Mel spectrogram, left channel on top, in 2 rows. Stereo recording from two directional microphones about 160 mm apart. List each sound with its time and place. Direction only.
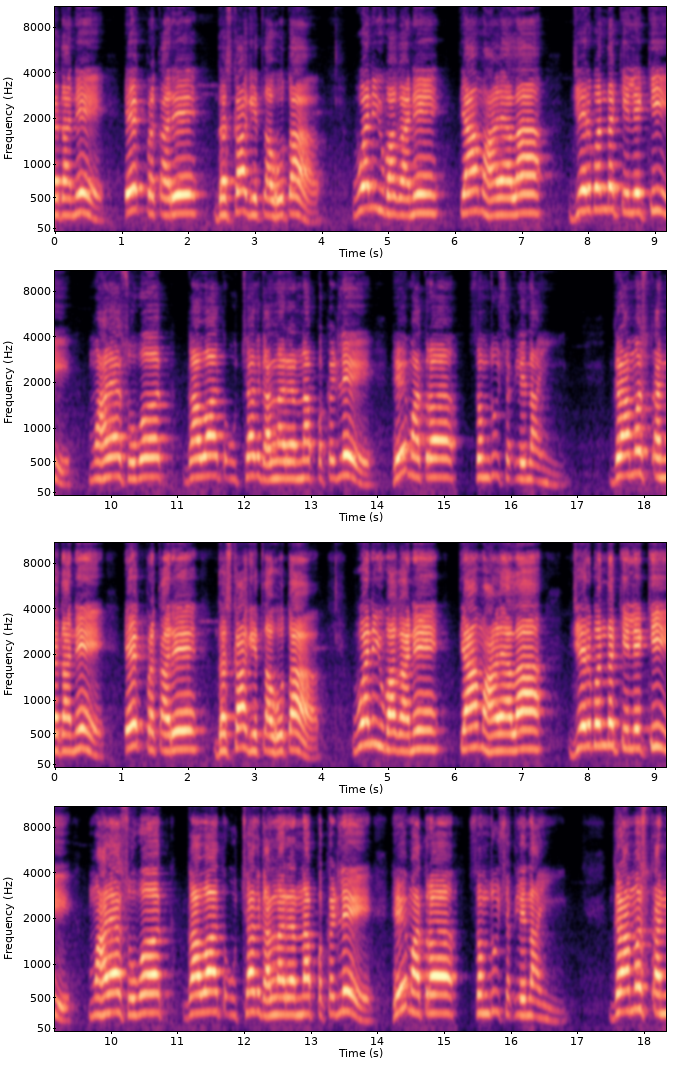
0.0 s a man's voice: 25° right (ahead or behind)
